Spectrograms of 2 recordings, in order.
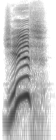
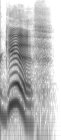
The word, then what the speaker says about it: GIF: It's like either pronounced GIF or GIF. The answer is both.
